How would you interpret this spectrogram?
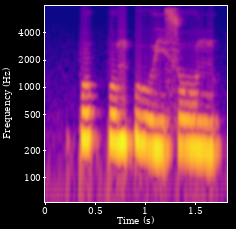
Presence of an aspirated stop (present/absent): absent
